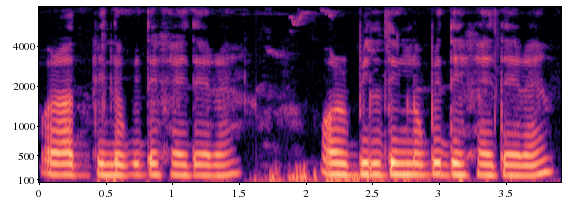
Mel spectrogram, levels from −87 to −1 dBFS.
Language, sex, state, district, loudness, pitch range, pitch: Hindi, female, Arunachal Pradesh, Papum Pare, -16 LUFS, 180-190 Hz, 185 Hz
